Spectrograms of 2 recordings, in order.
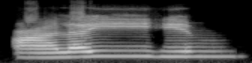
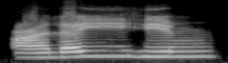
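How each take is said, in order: No difference in how they are said.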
